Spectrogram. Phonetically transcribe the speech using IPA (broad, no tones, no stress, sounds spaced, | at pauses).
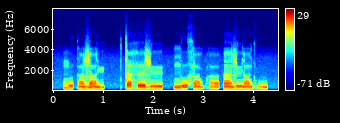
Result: m o k ɑ̃ ɮ ɑ̃ ɾ y | t a ɦ ɜ ɮ ø | ɲ o x ɑ̃ bʱ ɑ̃ | ã ɮ ø ɾ ɑ̃ ɡʱ u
